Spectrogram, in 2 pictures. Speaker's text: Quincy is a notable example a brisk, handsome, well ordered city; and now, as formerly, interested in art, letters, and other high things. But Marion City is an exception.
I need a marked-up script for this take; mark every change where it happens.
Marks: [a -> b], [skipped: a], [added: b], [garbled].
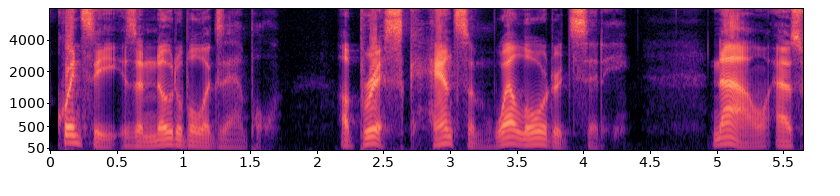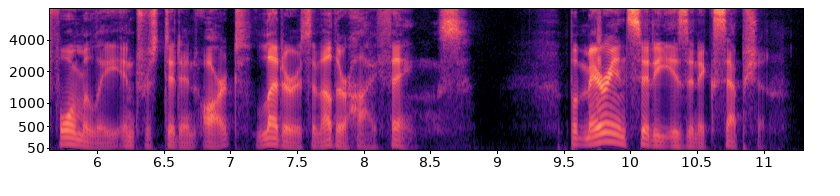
Quincy is a notable example a brisk, handsome, well ordered city; [skipped: and] now, as formerly, interested in art, letters, and other high things. But Marion City is an exception.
